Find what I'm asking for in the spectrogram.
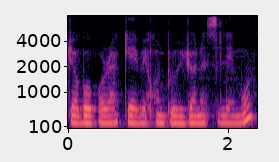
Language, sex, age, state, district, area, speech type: Assamese, female, 30-45, Assam, Sonitpur, rural, spontaneous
